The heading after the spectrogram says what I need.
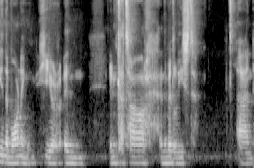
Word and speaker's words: Qatar: I've heard that name pronounced. What's the official? How do you say that where you're at? Is it? It's Qatar. Qatar.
